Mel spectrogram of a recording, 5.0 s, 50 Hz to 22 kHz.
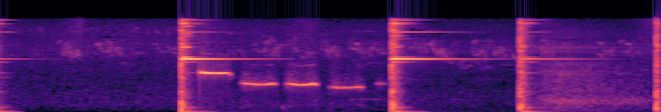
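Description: Hammer blows on metal at an anvil in a Kingdom Come Deliverance 2 forge, four loud ringing clangs at irregular intervals, a whistling tone trailing the first and a short rasp after the third.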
